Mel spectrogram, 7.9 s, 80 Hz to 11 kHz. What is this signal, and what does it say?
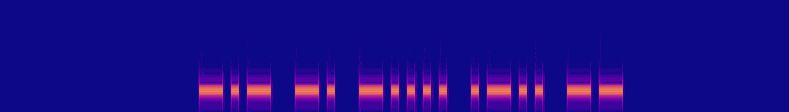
Morse code, heard as a keyed tone, about 15 wpm, 700 Hz. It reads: KN6LM
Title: USA Call Signs - 5 Characters - Repeated 3x - 15wpm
